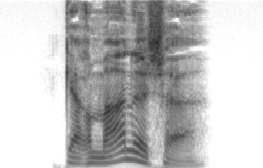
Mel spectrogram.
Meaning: 1. comparative degree of germanisch 2. inflection of germanisch: strong/mixed nominative masculine singular 3. inflection of germanisch: strong genitive/dative feminine singular
- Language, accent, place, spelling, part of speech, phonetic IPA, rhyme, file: German, Germany, Berlin, germanischer, adjective, [ˌɡɛʁˈmaːnɪʃɐ], -aːnɪʃɐ, De-germanischer.ogg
